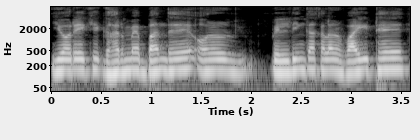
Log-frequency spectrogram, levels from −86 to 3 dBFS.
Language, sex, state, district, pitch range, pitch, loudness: Hindi, male, Bihar, Supaul, 140-150 Hz, 145 Hz, -16 LUFS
